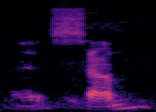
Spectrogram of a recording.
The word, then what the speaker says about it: some: Es bueno que aquí el some suena como una A, some, y el any, okay, para que lo tengamos claro.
